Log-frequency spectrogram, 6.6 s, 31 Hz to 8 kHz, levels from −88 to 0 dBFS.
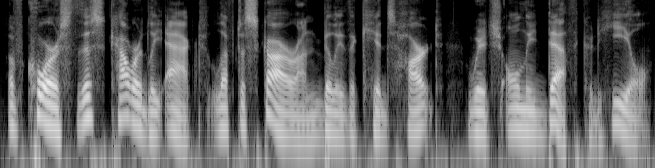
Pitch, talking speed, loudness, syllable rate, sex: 105 Hz, 165 wpm, -20 LUFS, 3.8 syllables/s, male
